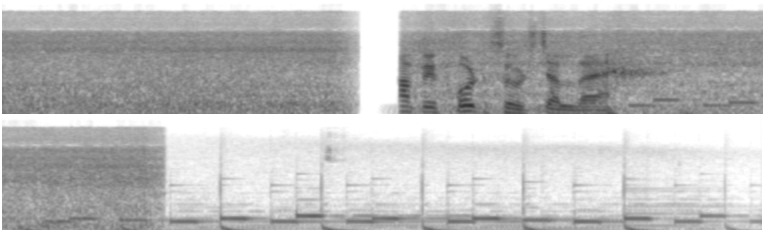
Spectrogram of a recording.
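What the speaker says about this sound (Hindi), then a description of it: "यहाँ पे बहुत प्यारा सा झरना है" A steady roaring rush of water pours from a waterfall at Pangla, with a river flowing below. It runs loud and continuous, then cuts off abruptly. Someone speaks over it, and music follows.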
